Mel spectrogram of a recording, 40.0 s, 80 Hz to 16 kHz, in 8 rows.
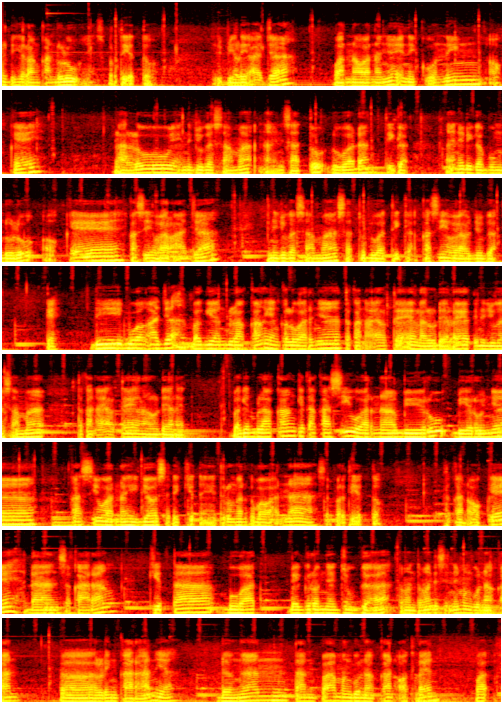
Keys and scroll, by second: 7.5 ctrl+z, 9.3 ctrl+z, 18.9 Delete, 21.3 Delete, 29.9 z.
